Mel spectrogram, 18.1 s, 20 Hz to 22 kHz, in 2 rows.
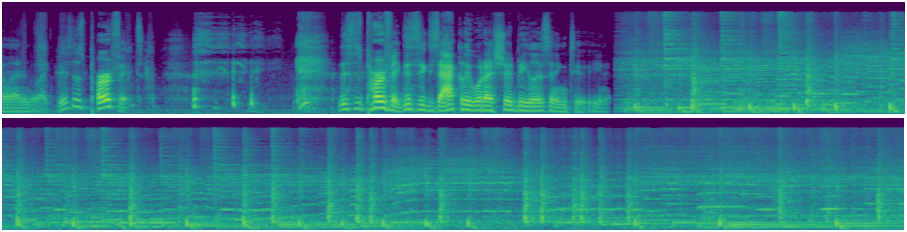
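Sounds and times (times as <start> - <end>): drum kit beat: 6.2 - 18.0
electric bass: 6.2 - 18.0
tenor saxophone lead: 7.6 - 18.0.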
